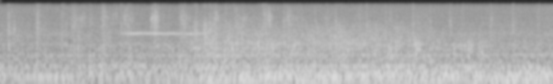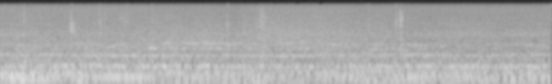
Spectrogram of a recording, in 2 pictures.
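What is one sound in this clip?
Heavy armoured boots tramp on stone.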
